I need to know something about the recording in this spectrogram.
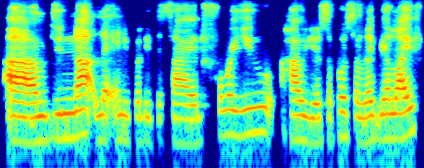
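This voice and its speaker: A woman's voice: low-pitched, steady tone, a little fast, no room sound. A woman from Ghana talks frankly and earnestly on a podcast, circling back and restarting her thoughts. The sound is slightly dull and muffled, with a dry, close feel. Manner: earnest, frank, with many restarts and "you know". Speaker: podcast guest. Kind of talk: casual podcast conversation.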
